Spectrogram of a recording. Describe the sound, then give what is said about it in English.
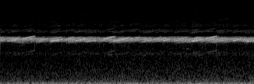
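A steady, shrill chorus of frogs or crickets trilling without pause in a field, a continuous high-pitched drone over faint low background rumble. “And recording either frogs or crickets in a field as a bonus track.”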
